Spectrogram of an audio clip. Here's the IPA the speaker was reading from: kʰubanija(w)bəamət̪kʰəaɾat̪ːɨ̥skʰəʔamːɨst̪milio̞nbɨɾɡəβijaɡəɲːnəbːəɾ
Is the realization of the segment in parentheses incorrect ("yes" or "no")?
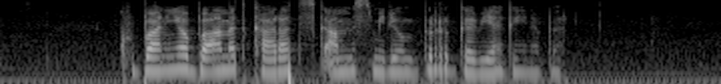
no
